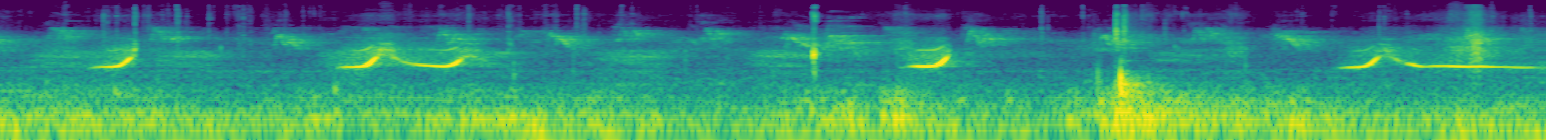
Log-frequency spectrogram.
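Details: Indian ringneck parakeet mimicking a cat's meow: repeated whistled notes that sweep up then slide down, given in short bursts about once a second, with faint background chatter.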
